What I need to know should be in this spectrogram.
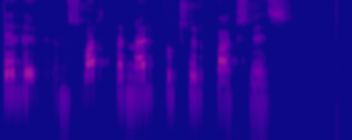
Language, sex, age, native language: Icelandic, female, 50-59, Icelandic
